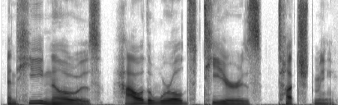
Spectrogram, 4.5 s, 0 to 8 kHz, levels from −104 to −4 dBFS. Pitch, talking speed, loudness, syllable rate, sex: 110 Hz, 120 wpm, -19 LUFS, 2.6 syllables/s, male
